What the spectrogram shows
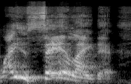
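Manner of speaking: high, puzzled, challenging tone. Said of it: "and I was like".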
